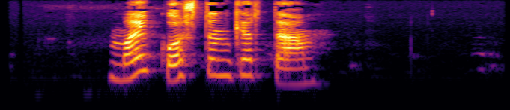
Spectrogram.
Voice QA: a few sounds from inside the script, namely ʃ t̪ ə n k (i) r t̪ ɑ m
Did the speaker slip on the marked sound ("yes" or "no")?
yes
